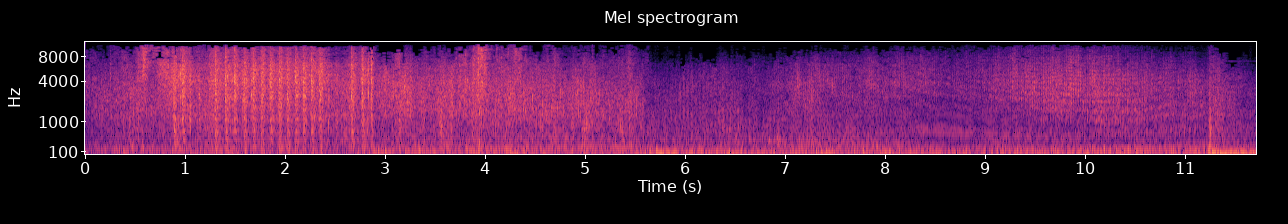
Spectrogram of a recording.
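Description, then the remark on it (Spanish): Rapid bursts of machine gun fire crackle loudly over the steady roar of aircraft engines as planes carrying paratroopers fly over Normandy at night, the gunfire thinning after a few seconds while the droning planes continue overhead. “Las balas pasaban cerca de la cabeza.”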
